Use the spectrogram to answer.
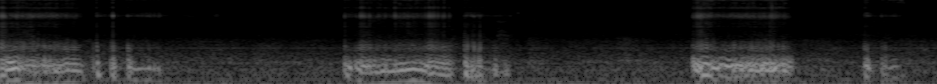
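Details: Sleeping dog snoring heavily: loud, rough, low snores in long bursts a few seconds apart, with quiet stretches between.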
